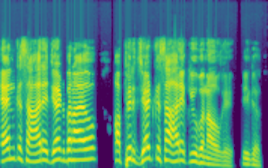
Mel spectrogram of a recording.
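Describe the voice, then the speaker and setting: Lecturing on university maths in Hindi, this young adult man from an Uttar Pradesh Hindi-accent background keeps checking in with "theek hai?" and slips in joking asides. He talks briskly and with great animation in a high voice, captured in a dry recording.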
